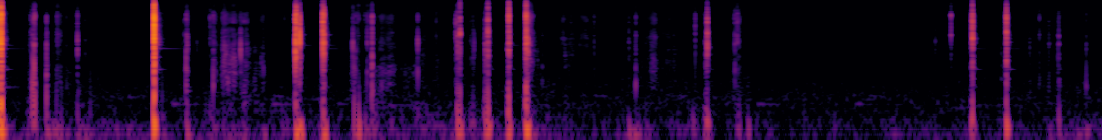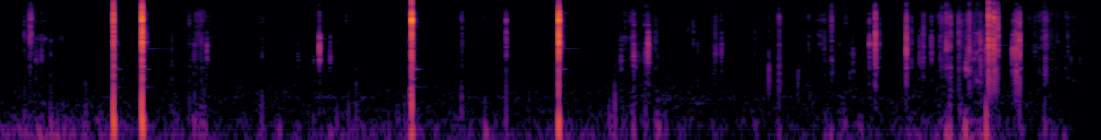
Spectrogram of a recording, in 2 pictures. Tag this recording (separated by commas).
Camera, Mechanisms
